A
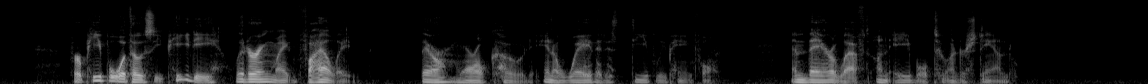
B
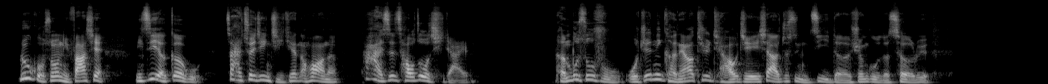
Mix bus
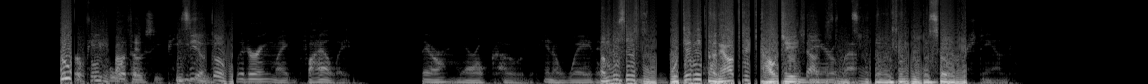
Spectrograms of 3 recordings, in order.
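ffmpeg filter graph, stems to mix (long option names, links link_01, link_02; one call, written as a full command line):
ffmpeg -i stem1.wav -i stem2.wav -filter_complex "[0:a]agate=range=-39dB:threshold=-57dB:ratio=16:detection=peak,aecho=1:1:4:0.73,volume=-11.5dB,asplit=2[link_01][link_02];[1:a]equalizer=frequency=89:width_type=o:width=0.49:gain=9.5,aeval=exprs='val(0)*gte(abs(val(0)),0.0531)':channel_layout=same,adelay=400,volume=2dB,asplit=3[link_03][link_04][link_05];[link_03]atrim=end=2.33,asetpts=PTS-STARTPTS,afade=type=out:start_time=2.326:duration=0.004:curve=hsin[link_06];[link_04]atrim=start=2.33:end=5.16,asetpts=PTS-STARTPTS,volume=0[link_07];[link_05]atrim=start=5.16,asetpts=PTS-STARTPTS,afade=type=in:duration=0.004:curve=hsin[link_08];[link_06][link_07][link_08]concat=n=3:v=0:a=1[link_09];[link_02]apad=whole_len=480208[link_10];[link_09][link_10]sidechaincompress=threshold=-45dB:ratio=16:attack=21:release=659[link_11];[link_01][link_11]amix=inputs=2:normalize=0,asubboost=boost=8.5:cutoff=110" out.wav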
